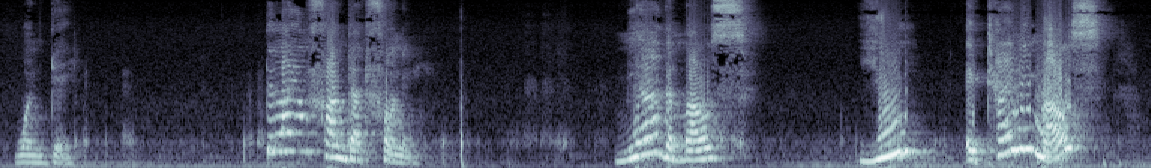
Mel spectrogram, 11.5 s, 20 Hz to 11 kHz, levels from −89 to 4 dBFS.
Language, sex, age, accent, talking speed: English, male, 50-69, Nigerian, 75 wpm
